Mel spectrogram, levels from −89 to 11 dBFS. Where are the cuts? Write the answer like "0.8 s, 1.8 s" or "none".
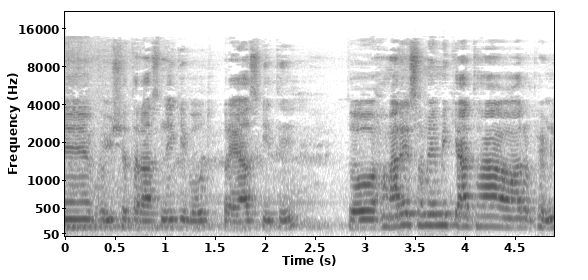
none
